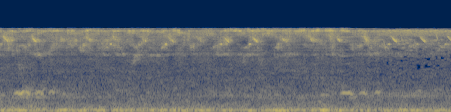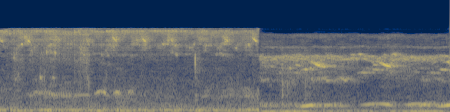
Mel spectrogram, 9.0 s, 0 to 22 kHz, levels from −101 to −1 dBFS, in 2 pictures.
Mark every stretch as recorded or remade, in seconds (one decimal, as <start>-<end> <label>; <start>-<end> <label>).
0.0-3.8 remade; 3.8-4.6 recorded; 4.6-9.0 remade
